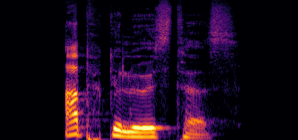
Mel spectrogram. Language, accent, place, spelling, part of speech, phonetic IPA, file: German, Germany, Berlin, abgelöstes, adjective, [ˈapɡəˌløːstəs], De-abgelöstes.ogg
- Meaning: strong/mixed nominative/accusative neuter singular of abgelöst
